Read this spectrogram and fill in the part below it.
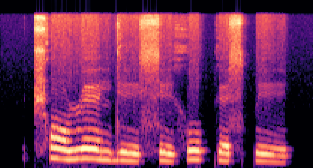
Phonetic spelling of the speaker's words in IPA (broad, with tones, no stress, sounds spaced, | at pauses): ʈ͡ʂʰ ɔ˥˧ ɹ ɛ˥˧ n d e˧˩ s e˧˩ x o˥ k ɛ˧ s p e˧˩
